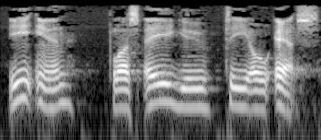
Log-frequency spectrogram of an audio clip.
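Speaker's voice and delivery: slow letter-by-letter spelling; teacher spells the Greek for the class, slowly. Shown as a demonstration. Spell E N plus A U T O S slowly, one letter at a time. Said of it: "So we have in plus autos".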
